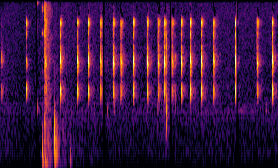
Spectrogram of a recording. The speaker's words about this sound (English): oh, I just heard it. It's yeah. clicking. It or maybe I do have it on. Do I have it on? Now I got to check. Click, click. Oh, yeah, I do.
